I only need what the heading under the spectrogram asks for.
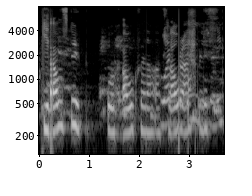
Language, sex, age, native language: Icelandic, male, 11, Icelandic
